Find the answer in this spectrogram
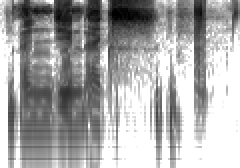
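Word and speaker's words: nginx: Apache kemudian disusul oleh njks atau nyingsir dibacanya NJMX tenjin X kemudian Iis sebanyak 10,8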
